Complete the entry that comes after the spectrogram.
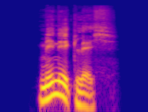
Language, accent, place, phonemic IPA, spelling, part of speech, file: German, Germany, Berlin, /ˈmɪnɪklɪç/, minniglich, adjective, De-minniglich.ogg
- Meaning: synonym of minnig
